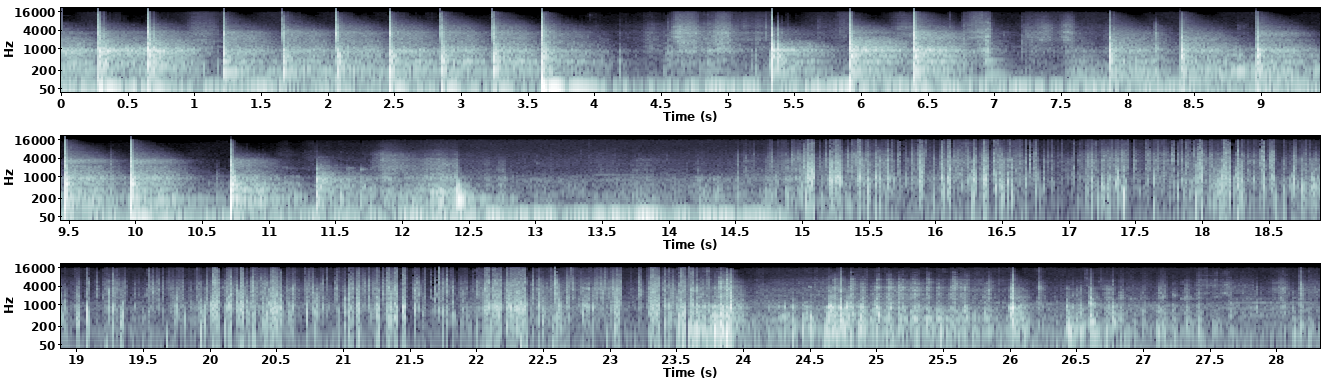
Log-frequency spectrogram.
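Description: Hammer blows on oak stair parts during a glue-up, about two a second for the first eleven seconds, then quieter, irregular knocking and handling of the timber.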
